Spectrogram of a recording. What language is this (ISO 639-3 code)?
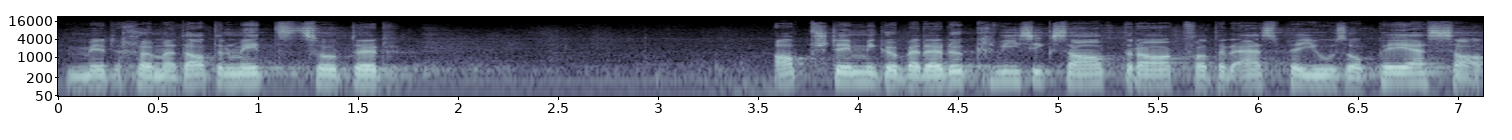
gsw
